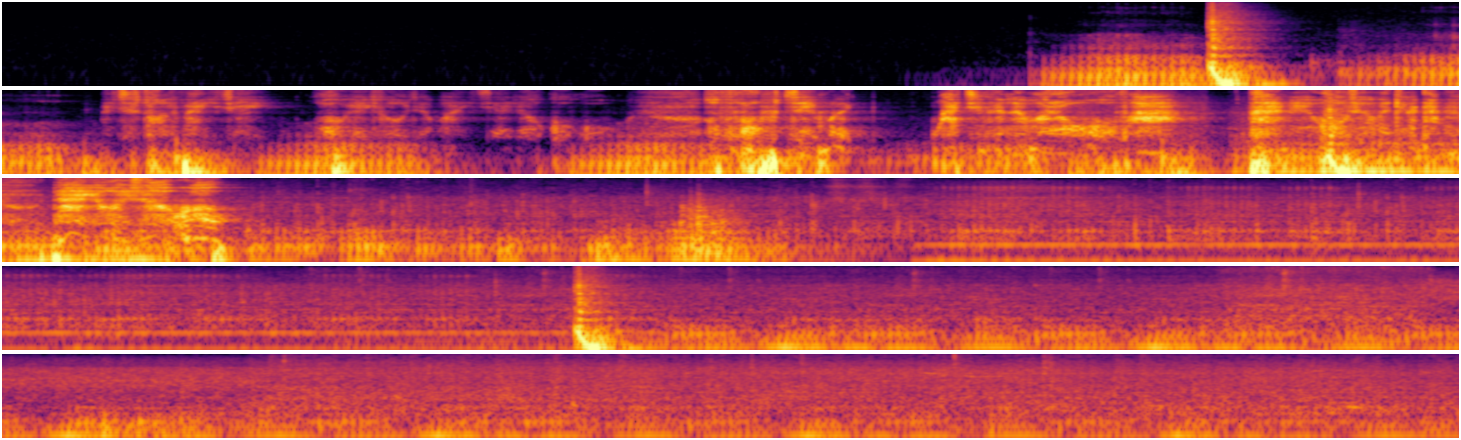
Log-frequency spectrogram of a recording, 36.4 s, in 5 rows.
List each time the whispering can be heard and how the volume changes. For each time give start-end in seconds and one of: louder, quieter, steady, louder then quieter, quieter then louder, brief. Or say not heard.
7.8-15.7 louder.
